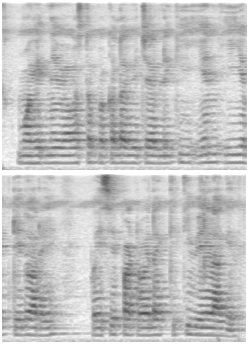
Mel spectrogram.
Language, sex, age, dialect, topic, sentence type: Marathi, male, 46-50, Standard Marathi, banking, statement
